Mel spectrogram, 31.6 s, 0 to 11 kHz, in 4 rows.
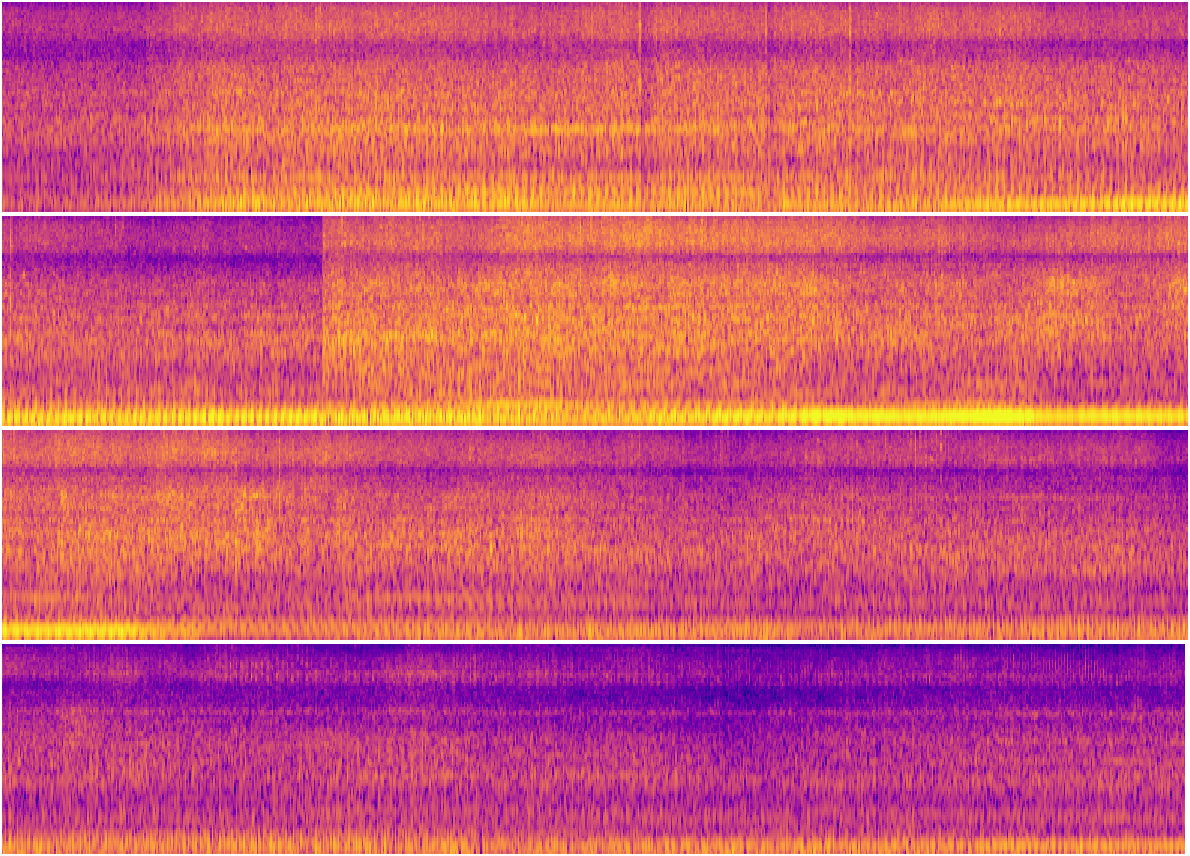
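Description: Case tractor diesel engines running under load as they pull disc mowers through grass: a steady engine drone whose pitch bends as a tractor passes. The sound changes abruptly about 10 and 17 seconds in and is loudest around the middle.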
